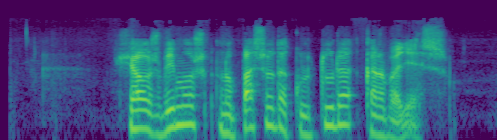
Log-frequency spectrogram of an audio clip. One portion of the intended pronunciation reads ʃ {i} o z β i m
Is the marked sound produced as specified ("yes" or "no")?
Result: no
